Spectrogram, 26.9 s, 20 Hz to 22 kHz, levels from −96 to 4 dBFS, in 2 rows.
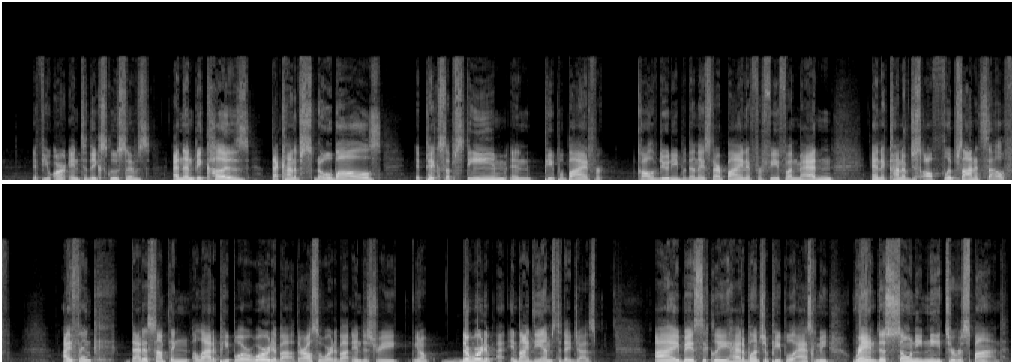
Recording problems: none

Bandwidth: 15 kHz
